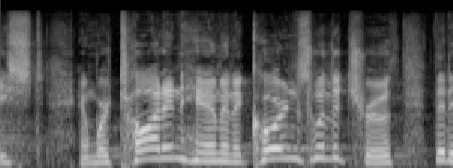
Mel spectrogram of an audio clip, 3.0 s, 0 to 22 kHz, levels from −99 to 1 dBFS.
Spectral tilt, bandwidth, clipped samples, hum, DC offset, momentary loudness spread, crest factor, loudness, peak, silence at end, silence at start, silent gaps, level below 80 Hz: -4 dB/octave; 16 kHz; under 0.1%; none; under 0.1%; 9 LU; 18 dB; -24 LUFS; -8 dBFS; 0 s; 0 s; none; -62 dBFS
